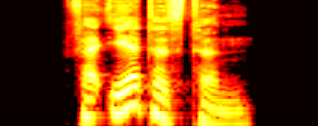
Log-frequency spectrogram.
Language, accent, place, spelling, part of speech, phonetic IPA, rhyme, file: German, Germany, Berlin, verehrtesten, adjective, [fɛɐ̯ˈʔeːɐ̯təstn̩], -eːɐ̯təstn̩, De-verehrtesten.ogg
- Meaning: 1. superlative degree of verehrt 2. inflection of verehrt: strong genitive masculine/neuter singular superlative degree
